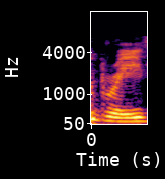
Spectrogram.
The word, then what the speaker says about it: breath: To breathe has an E on it. Okay, so that's a long sound. Breathe. Without the E, it's a noun. Breath.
